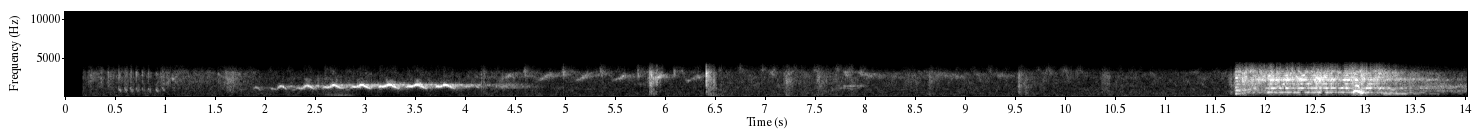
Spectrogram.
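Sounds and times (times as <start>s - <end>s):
bird warbling trill: 1.9s - 4.6s, 11.8s - 14.0s
short rising bird chirps: 1.9s - 4.7s.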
